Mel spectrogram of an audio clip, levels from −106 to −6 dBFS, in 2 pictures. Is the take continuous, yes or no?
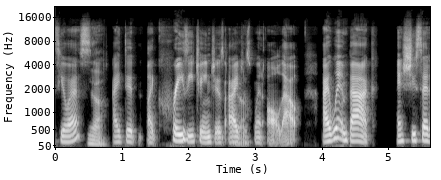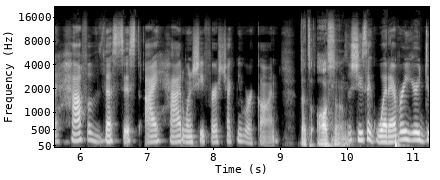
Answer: yes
